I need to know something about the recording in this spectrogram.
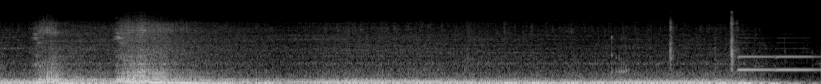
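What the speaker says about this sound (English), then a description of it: "Little rev." A 1999 Pontiac Grand Am with a swapped 3.5 engine revs twice in quick succession, loud and close, then settles into a steady idle rumble with a faint beep near the end.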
